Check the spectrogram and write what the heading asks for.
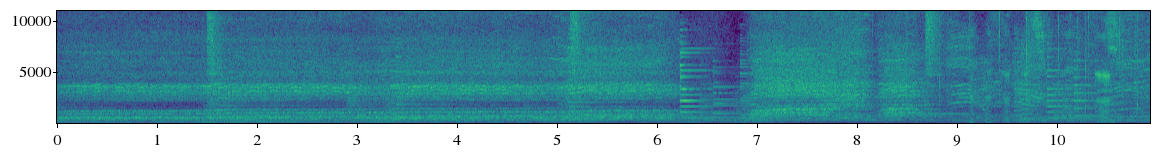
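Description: Gospel mass choir singing in full harmony, holding long sustained chords that change to a new chord about seven seconds in.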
